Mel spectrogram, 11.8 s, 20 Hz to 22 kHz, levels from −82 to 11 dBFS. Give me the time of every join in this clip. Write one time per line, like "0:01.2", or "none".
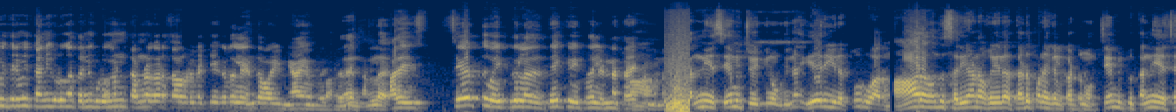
0:06.8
